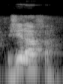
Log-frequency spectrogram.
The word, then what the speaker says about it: girafa: G, a letra G ou a letra G, é usado como se fosse J. Exemplo? Girafa. Você literalmente pronuncia o G aqui como se fosse J. Girafa.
